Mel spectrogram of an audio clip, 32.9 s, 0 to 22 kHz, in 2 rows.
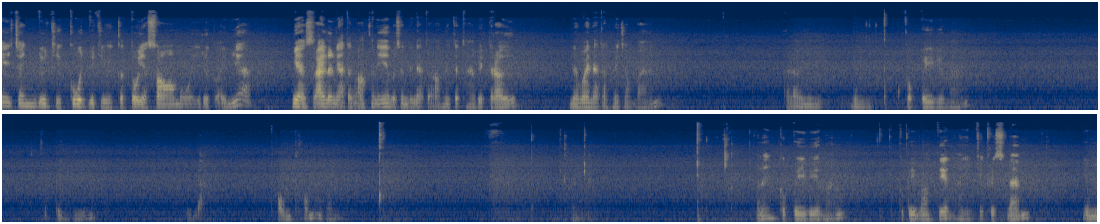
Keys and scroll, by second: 12.9 super+c, 13.2 super+v, 29.7 super+c, 30.0 super+v.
